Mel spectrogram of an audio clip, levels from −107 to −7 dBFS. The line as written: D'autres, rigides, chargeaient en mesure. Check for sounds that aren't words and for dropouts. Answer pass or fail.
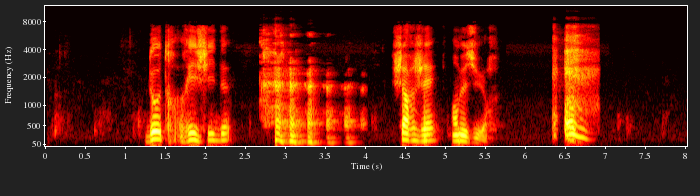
fail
